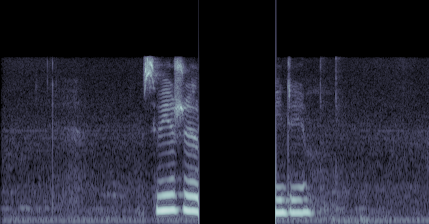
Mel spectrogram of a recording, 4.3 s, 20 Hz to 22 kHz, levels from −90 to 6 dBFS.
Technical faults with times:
1.99-2.76 playback stall

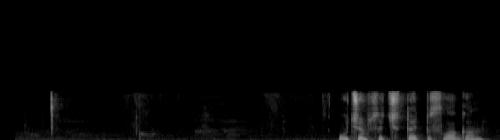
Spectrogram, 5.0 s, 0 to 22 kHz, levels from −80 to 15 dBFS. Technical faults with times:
2.05-2.48 robotic sound from repeated short buffers

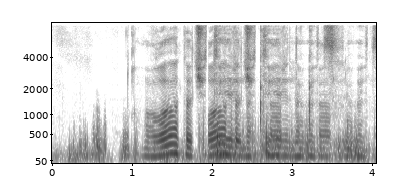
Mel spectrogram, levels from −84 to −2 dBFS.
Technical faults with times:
1.95-4.06 doubled audio track

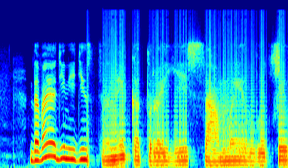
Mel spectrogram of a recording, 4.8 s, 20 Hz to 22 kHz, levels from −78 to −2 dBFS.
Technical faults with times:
1.45-4.80 block size mismatch (padded)
2.49 damaged data in a compressed stream
4.65-4.67 damaged data in a compressed stream

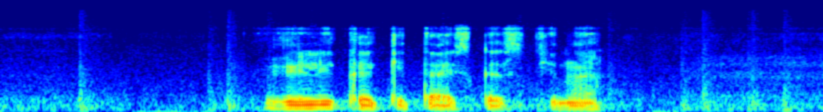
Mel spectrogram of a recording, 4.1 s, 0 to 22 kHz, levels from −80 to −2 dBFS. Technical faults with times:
0.65-1.03 comfort noise in place of the background
3.21-3.39 comfort noise in place of the background

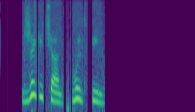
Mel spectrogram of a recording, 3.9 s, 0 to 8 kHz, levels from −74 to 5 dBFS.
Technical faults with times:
0.00-3.92 low bit depth without dither
0.58-0.73 loose connector crackle

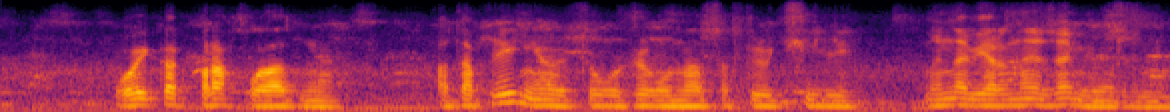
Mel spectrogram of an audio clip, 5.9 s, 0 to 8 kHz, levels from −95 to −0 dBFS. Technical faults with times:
none

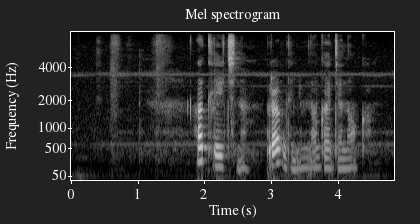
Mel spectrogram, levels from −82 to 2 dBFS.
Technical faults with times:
none

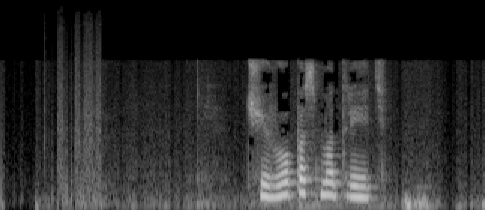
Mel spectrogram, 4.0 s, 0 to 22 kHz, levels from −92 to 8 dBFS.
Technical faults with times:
0.36-0.84 loose connector crackle

